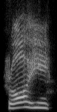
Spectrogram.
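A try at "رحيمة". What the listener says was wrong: Okay, you need to correct the middle sound. Rahima. Rahima.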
